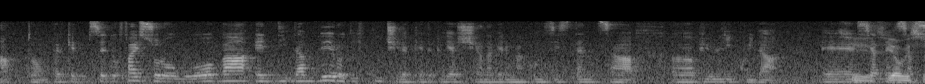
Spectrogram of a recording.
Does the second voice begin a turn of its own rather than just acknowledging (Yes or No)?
Yes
